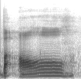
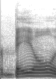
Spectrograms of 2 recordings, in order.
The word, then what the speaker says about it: Baal: And then we have these different idols we call it Baal, or Baal is the other way that we pronounce it, and the Asherah poles are the shrines that people would go to and worship.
